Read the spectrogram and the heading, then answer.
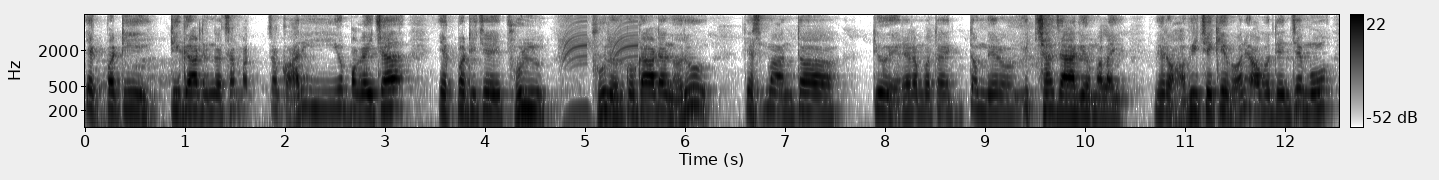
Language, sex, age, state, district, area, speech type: Nepali, male, 60+, West Bengal, Jalpaiguri, rural, spontaneous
